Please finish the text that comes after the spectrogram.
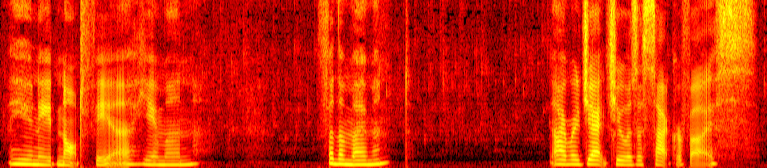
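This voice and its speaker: An ancient eldritch goddess, acted by a woman in a horror audio roleplay, imperious and menacing. Her voice is mellow and gravelly, recorded very dry and intimate. She talks down to lesser beings with deliberate, hungry condescension. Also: medium pitch, dry recording. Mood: haughty, reassuring. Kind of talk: slow horror audio roleplay monologue, ASMR.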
